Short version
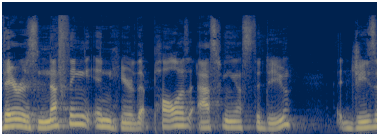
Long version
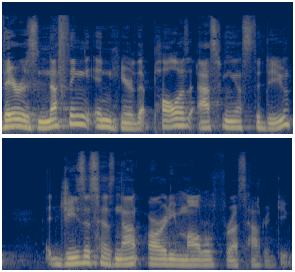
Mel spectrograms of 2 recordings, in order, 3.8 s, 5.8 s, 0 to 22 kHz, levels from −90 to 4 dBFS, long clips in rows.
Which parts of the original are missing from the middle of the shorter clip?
none

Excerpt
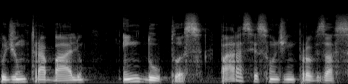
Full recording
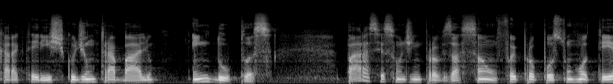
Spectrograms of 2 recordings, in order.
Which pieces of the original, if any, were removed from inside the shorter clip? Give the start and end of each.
0:02.8-0:03.4

